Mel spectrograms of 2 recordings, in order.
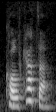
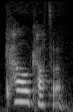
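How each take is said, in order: First: The name is said with a local pronunciation. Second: The name is said with an English pronunciation. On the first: The speaker calls it wrong. "Please don't say" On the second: The speaker calls it right. "Please say / Please try to use the English pronunciation"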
